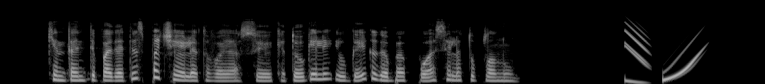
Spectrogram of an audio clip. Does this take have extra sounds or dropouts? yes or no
yes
